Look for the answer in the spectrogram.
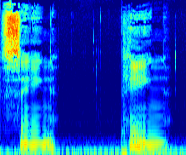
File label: "sing" "ping"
